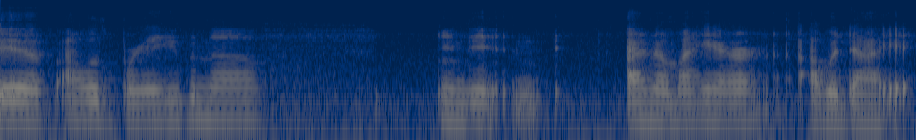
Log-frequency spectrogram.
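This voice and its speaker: Over noticeable background noise, a woman speaks in an animated tone. Her pitch is fairly low, and she has an American accent. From US South. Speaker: lifestyle vlogger. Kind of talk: casual vlog monologue. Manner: fast when excited; chatty, animated.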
